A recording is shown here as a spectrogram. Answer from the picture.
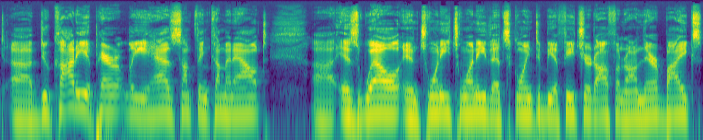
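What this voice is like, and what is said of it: Strained, worn-out voice. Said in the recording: “My voice is about giving up”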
